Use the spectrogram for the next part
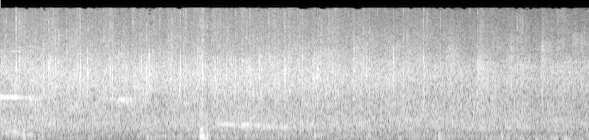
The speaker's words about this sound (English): Let's give our elders a round of applause. Thank you, elders.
